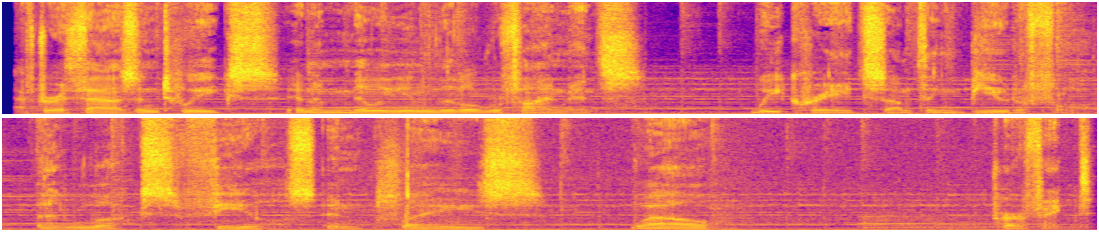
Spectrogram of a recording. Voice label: US English

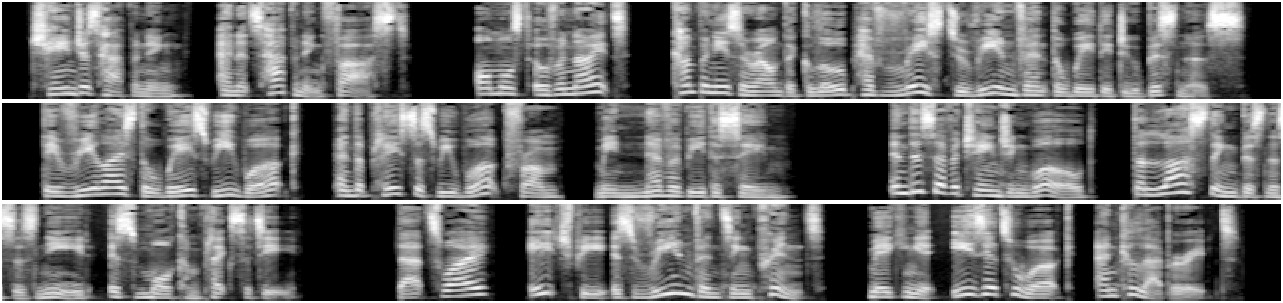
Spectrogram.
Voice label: Asian English change

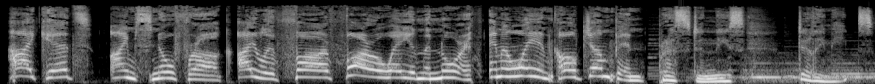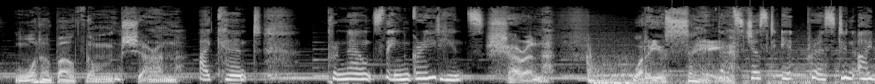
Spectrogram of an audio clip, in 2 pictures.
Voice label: US English Character Reel

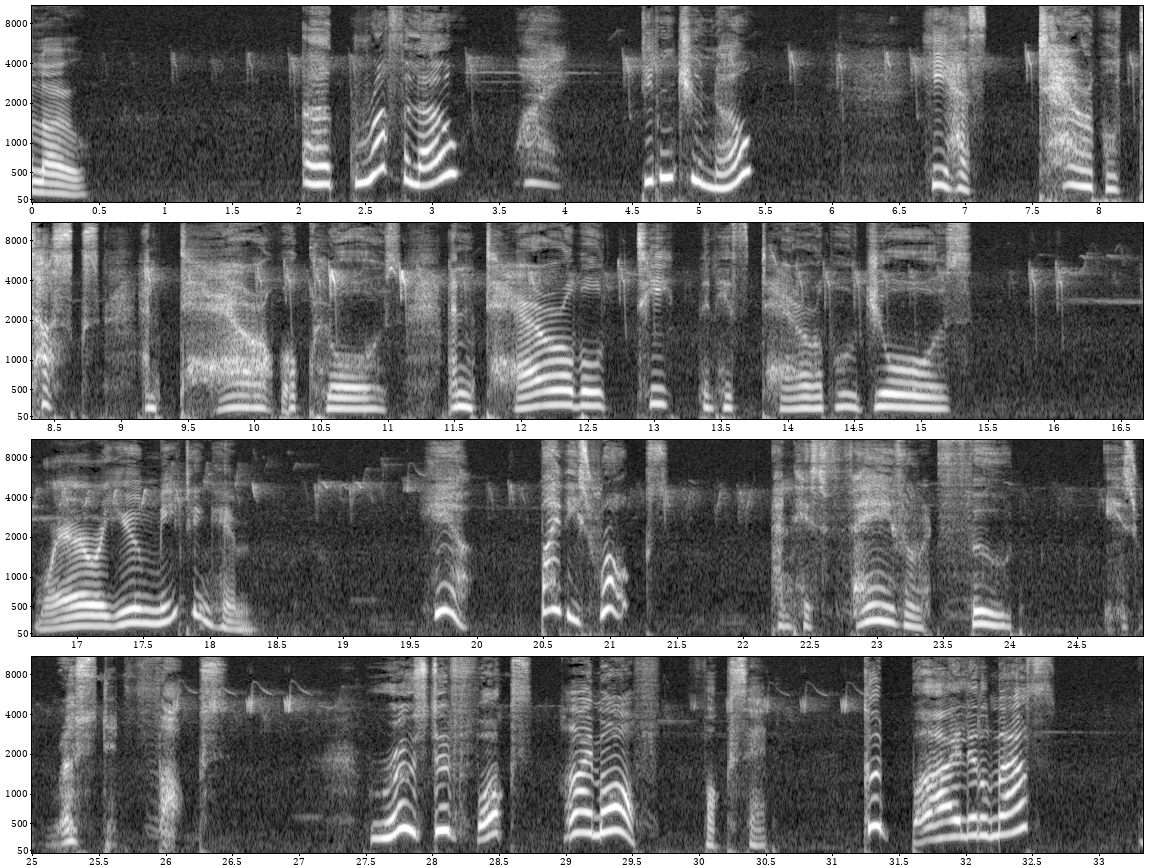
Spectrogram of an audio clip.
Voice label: UK English with Soundtracks; Gruffalo

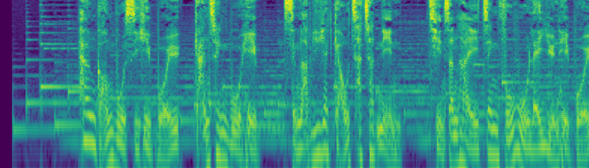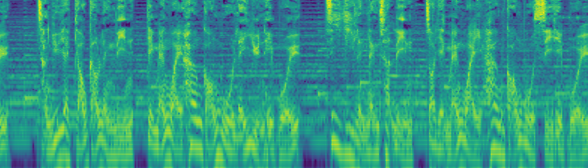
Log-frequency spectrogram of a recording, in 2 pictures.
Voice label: Cantonese Male

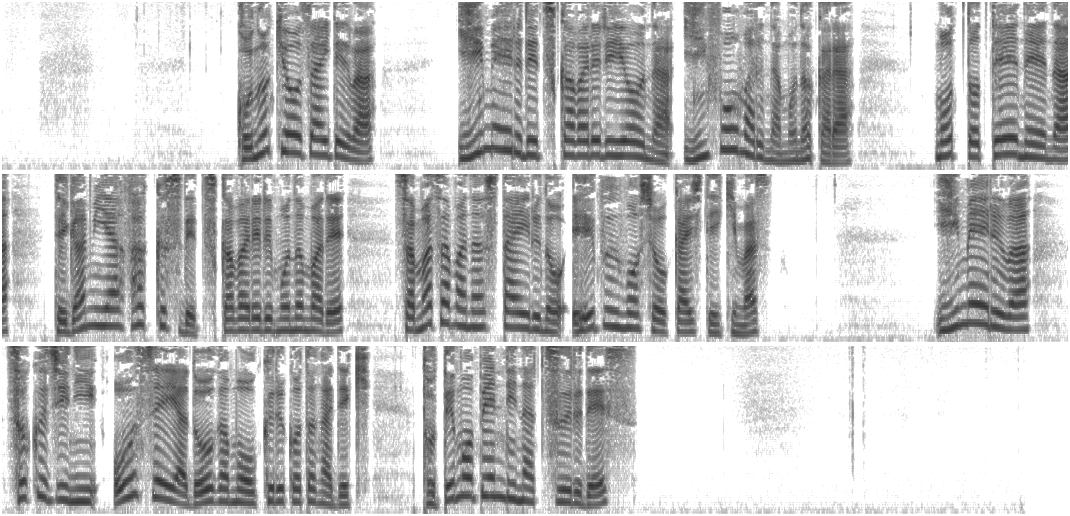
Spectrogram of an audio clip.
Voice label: Japanese e-learning

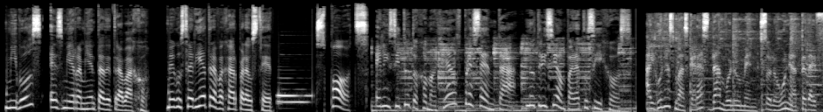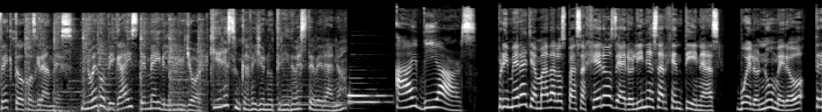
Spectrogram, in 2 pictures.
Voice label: Latin Spanish Generic, Female

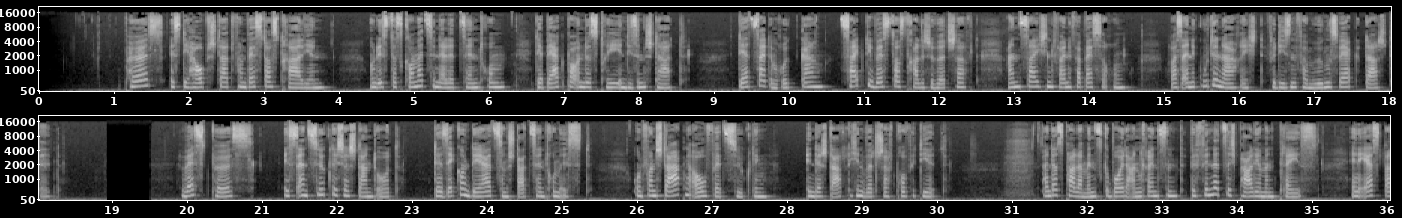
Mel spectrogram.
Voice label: German Female; Parliament Place

